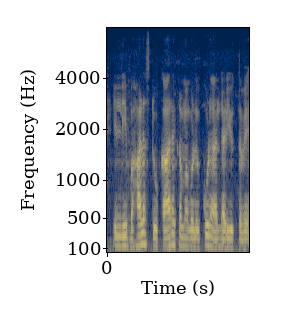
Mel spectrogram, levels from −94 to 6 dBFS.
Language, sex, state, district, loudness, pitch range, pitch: Kannada, male, Karnataka, Shimoga, -17 LUFS, 115-135 Hz, 120 Hz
